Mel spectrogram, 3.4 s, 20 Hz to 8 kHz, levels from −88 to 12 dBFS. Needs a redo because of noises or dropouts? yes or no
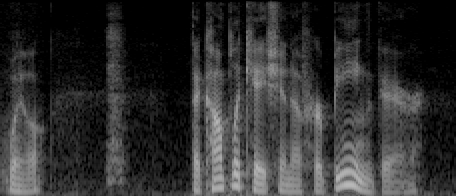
yes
